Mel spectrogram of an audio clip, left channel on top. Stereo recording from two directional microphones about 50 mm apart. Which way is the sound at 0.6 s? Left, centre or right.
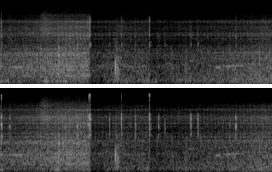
Centre.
